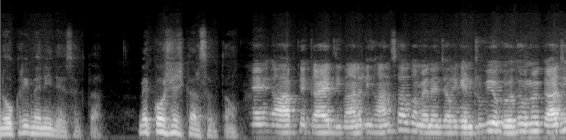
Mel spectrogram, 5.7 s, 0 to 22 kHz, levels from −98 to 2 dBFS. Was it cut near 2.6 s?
yes; 2 cuts; at 2.6 s, 4.6 s

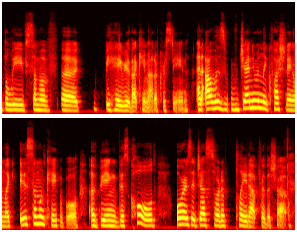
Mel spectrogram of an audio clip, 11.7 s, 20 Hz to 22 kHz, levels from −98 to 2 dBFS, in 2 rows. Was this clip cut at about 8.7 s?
no; 1 cut; at 1.2 s

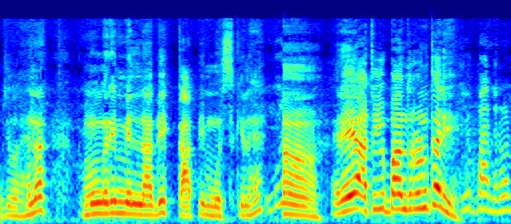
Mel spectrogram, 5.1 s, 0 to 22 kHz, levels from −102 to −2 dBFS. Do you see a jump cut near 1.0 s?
no; 1 cut; at 2.7 s

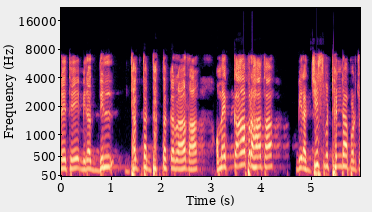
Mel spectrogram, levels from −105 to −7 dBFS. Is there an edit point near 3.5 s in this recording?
no; 0 cuts

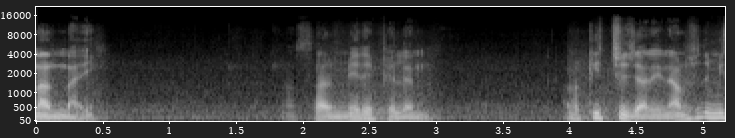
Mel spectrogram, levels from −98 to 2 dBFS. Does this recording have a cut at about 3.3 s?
no; 1 cut; at 1.0 s

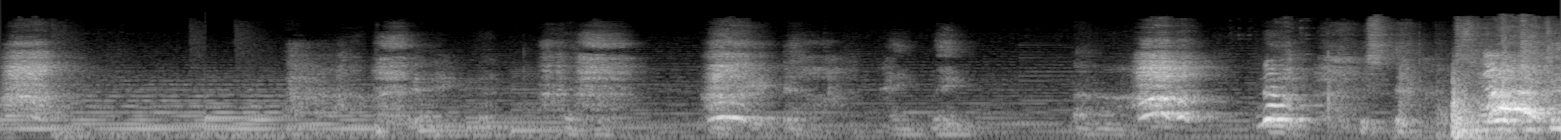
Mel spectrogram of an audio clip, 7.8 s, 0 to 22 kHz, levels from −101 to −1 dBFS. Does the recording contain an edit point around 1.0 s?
yes; 1 cut; at 1.0 s

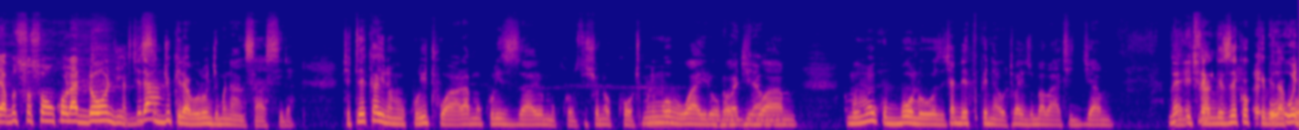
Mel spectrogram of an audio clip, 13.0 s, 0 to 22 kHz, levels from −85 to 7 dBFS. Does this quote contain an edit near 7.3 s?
no; 1 cut; at 1.3 s

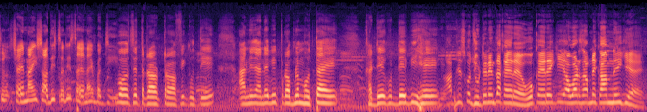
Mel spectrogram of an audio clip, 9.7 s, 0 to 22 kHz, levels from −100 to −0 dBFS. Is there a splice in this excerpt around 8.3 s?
no; 2 cuts; at 1.8 s, 6.7 s

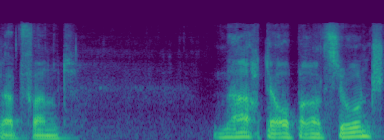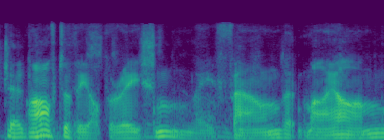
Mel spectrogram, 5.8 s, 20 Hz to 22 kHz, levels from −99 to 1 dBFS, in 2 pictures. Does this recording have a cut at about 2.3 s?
no; 1 cut; at 4.0 s

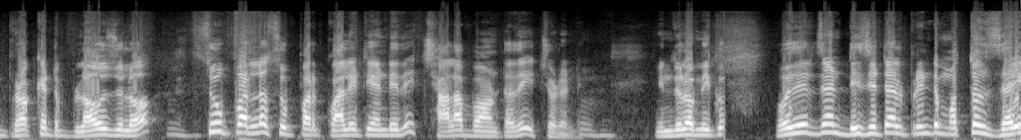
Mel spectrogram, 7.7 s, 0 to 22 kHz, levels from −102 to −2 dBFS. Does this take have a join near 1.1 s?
no; 1 cut; at 5.4 s

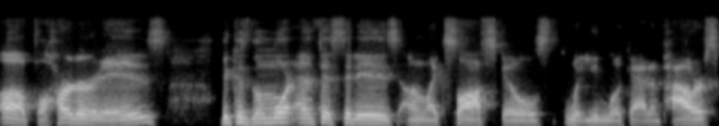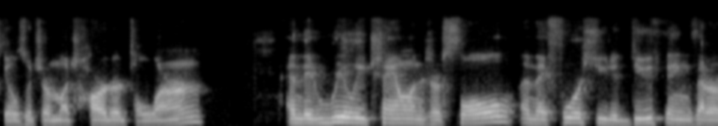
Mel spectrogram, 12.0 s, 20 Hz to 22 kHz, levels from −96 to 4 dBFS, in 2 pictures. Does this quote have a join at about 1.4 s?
no; 0 cuts

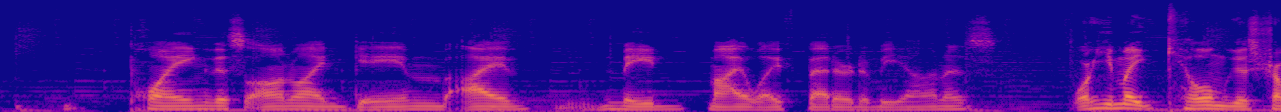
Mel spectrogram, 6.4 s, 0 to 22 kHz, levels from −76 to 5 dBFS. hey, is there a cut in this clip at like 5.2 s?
yes; 1 cut; at 5.2 s

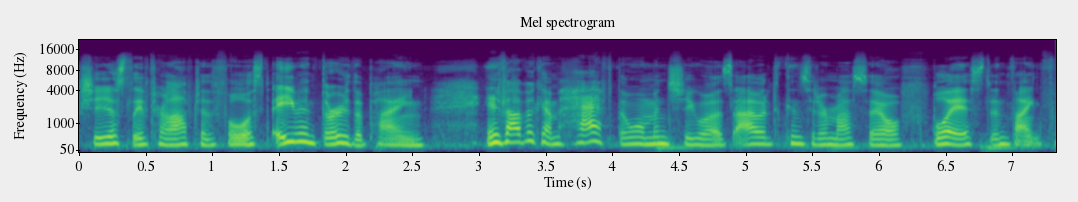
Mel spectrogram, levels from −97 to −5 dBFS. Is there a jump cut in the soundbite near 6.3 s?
yes; 1 cut; at 6.3 s

